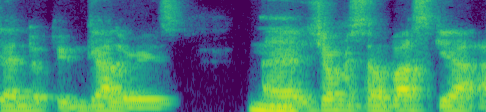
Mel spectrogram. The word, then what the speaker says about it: Basquiat: It's Jean-Michel Basquiat, I think. – It's pronounced Basquiat. Haitian French, for the record.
